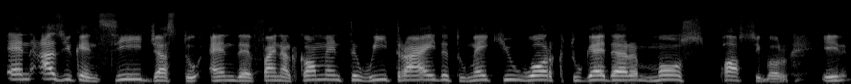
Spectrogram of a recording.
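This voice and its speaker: High-voiced man moderating. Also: vocal fry, no room sound, studio quality. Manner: repetitive, many fillers and restarts. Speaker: workshop moderator. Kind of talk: online meeting facilitation. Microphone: video call.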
